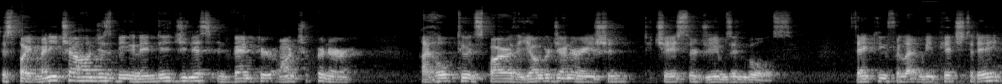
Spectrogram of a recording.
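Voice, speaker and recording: Speaking in a western Canadian accent, a man with a fairly high pitch keeps a fairly even intonation while his loudness swings widely. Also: moderate pace. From Alberta, Canada (Métis settlement). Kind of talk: business pitch; Q&A with judges. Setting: pitch competition with judges. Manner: scripted, rehearsed delivery.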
